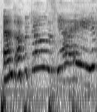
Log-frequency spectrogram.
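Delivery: high delighted cheer as the pump starts; excited squeal. Real, not acted. Fishkeeper cheering at her new pump, excited squeal. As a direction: squeal with joy at the water moving.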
